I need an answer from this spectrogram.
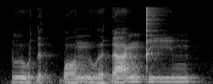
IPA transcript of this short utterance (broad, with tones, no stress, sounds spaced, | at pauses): l u˨˩˦ ɗ ə˨˩ k̚ ɓ ɔ˨˩˦ n u˨˩ ə̯ ɗ a˧˥ ŋ t̪ i˧ m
